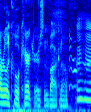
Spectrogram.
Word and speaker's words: Baccano: to say it right no you gotta say as back in the rock you know because of the exclamation point is it it's in a it's Italian for the word ruckus I guess but yeah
